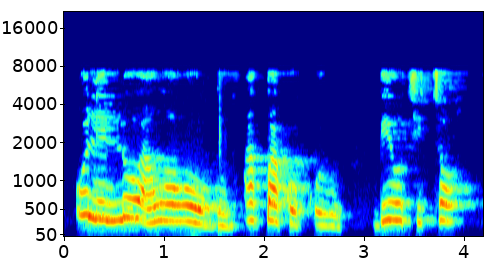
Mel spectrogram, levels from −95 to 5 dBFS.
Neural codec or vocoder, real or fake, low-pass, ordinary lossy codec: none; real; 7.2 kHz; none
